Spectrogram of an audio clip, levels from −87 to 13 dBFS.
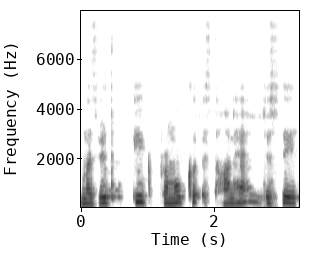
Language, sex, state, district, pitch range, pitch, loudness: Hindi, female, Uttar Pradesh, Varanasi, 210-235 Hz, 220 Hz, -18 LUFS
